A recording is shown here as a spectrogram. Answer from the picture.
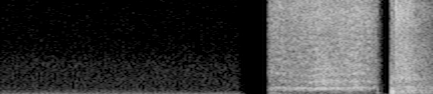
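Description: Faint room tone, then about a second and a quarter in, two loud whooshing bursts of noise back to back, the second ending abruptly: the sound effect of an animated logo sting.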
